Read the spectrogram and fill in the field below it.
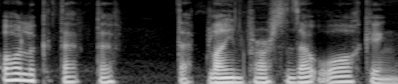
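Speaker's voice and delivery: ordinary talk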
